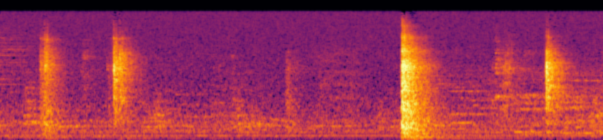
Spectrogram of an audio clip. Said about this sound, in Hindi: बाहर क्या चल रहा है? दरवाजा खिड़की बंद कर।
